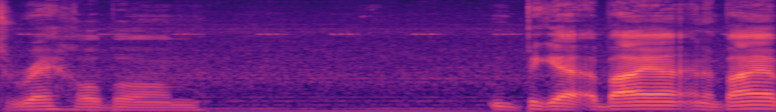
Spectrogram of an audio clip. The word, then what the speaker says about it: Rehoboam: roboam ribeaux 'm a rebel is like a syllable missing there and Hebrew it's Rehoboam beget abaya and a bio begat ASSA a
